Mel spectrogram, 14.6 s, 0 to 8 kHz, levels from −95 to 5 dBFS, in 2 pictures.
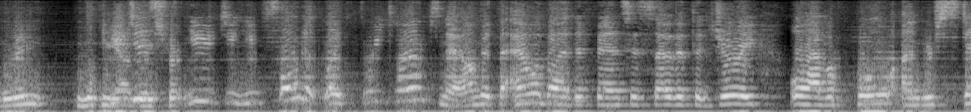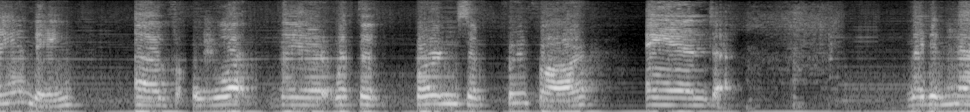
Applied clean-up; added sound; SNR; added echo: neural separator model SepFormer DNS4.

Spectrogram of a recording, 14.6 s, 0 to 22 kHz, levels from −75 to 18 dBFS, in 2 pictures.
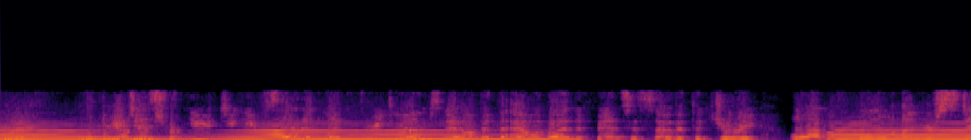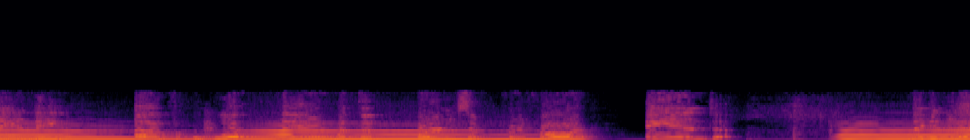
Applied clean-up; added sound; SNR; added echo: none; Wind instrument, woodwind instrument; -2 dB; reverberation time 0.2 s.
